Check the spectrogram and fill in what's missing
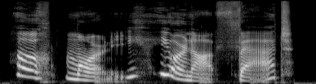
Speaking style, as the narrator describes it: Abby lied through her teeth

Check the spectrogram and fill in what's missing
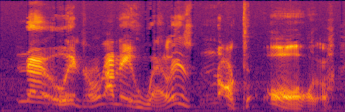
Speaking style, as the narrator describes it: bellowed Uncle Vernon

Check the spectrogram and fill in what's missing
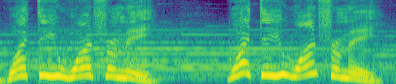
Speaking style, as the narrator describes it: Austin yells to the sky

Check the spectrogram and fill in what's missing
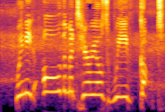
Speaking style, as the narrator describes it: screamed Harry

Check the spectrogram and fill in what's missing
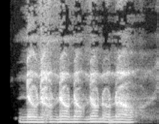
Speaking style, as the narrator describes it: he mutters

